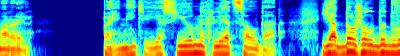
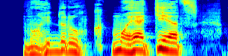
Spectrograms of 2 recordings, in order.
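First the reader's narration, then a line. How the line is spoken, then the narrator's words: Exclaiming. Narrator (Russian): воскликнул Моррель в выступлении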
